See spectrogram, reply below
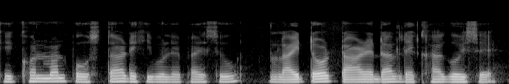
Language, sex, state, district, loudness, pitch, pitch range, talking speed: Assamese, male, Assam, Sonitpur, -17 LUFS, 120 Hz, 115-130 Hz, 105 wpm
